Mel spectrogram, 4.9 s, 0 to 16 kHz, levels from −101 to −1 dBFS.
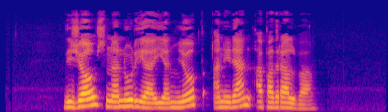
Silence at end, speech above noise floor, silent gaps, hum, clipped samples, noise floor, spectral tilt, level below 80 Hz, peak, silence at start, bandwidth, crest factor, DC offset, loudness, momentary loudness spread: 0.95 s; 53 dB; none; none; under 0.1%; -73 dBFS; -6 dB/octave; -74 dBFS; -4 dBFS; 0.8 s; 11 kHz; 18 dB; under 0.1%; -21 LUFS; 11 LU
